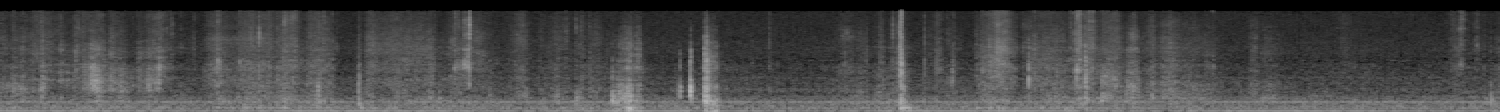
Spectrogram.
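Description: A flat, closed, hollow corrugated cardboard shipping box with a paper label is held in both hands and turned over while fingertips handle it and tap on its top and sides. Soft rustling and scraping of the cardboard mix with light, dull taps, with a few sharper knocks near the middle. A faint steady low hum runs underneath throughout.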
